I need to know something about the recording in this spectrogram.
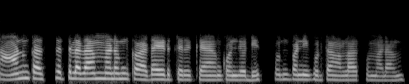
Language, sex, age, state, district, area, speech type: Tamil, female, 30-45, Tamil Nadu, Mayiladuthurai, urban, conversation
